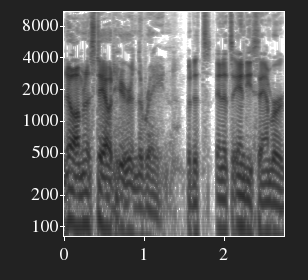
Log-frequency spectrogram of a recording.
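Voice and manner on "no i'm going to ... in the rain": over-the-top dark brooding hero voice. Imitating a dark, brooding comic hero: over-the-top brooding Scarlet Spider voice. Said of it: "he's just over the top like Batman".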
